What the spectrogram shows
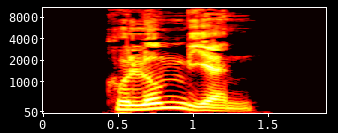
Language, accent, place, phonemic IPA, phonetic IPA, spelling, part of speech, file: German, Germany, Berlin, /koˈlʊmbiən/, [kʰoˈlʊmbiən], Kolumbien, proper noun, De-Kolumbien.ogg
- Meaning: Colombia (a country in South America)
